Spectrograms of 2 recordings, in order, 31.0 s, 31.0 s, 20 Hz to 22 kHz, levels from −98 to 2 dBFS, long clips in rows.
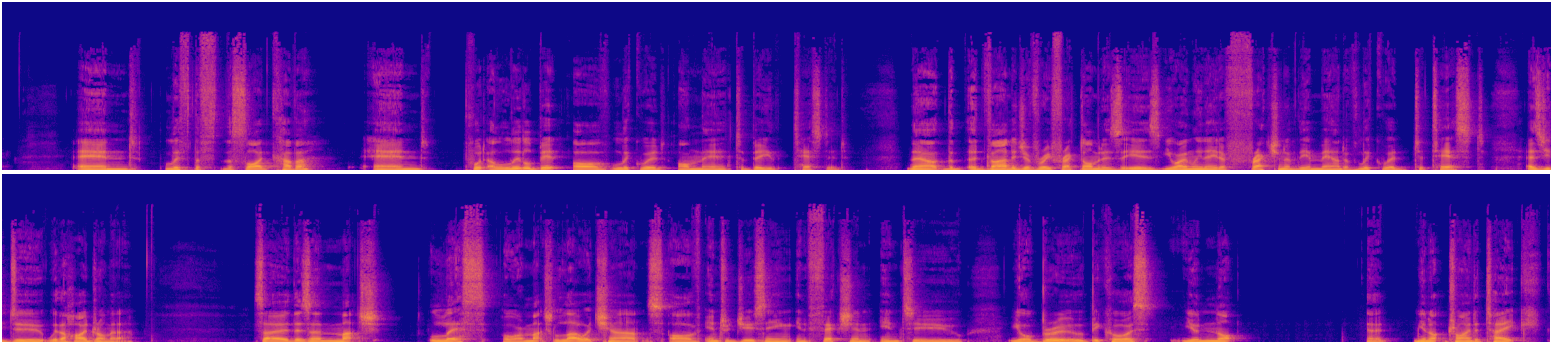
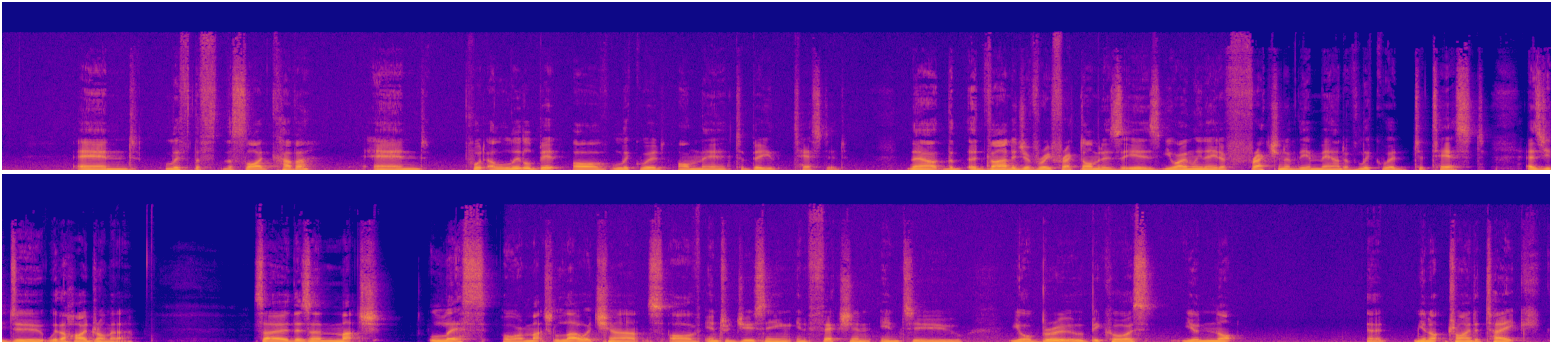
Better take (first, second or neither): first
